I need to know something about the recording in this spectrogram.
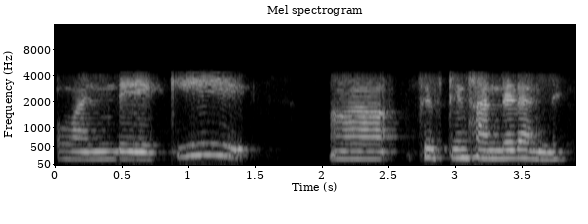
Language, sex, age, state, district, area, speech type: Telugu, female, 18-30, Telangana, Bhadradri Kothagudem, rural, conversation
